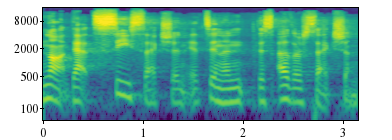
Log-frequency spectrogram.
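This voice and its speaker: Ordinary pitch variation from a woman at a moderate pace, noticeable background noise throughout. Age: 70s. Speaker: resident speaking at public hearing. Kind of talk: public comment at city board meeting. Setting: city board meeting room with PA microphone. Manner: halting.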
